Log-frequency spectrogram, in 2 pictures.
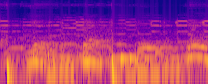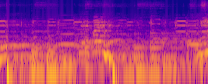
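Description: Live band playing ramwong dance music: an electric guitar line over bass, with regular low drum hits.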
